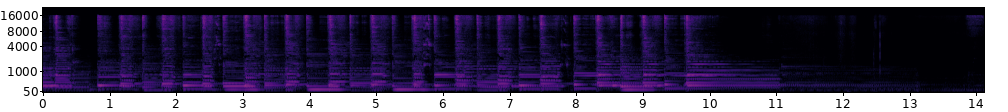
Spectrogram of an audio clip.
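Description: LaBestia bajo quinto, a ten-string Mexican bass guitar, played with a run of picked notes and strums over bass notes. About ten seconds in, a last chord is left to ring and slowly die away, showing off the instrument's resonance.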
